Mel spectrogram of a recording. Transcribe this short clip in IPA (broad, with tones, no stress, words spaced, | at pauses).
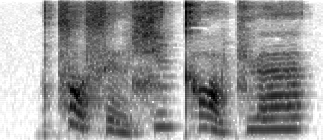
t͡sɤ˥˩se˨˩ɪ̯ ɕi˥kʰɑ˥˩ʊ̯t͡ɕɥɛ˥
